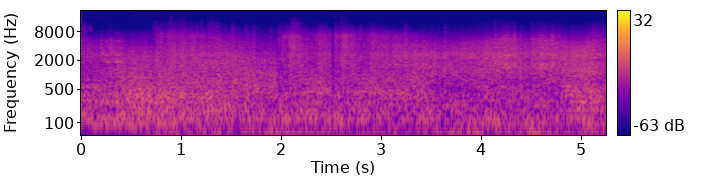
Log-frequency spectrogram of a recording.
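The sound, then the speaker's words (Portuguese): Heavy fire from a deflection tower during a Star Wars space battle, a loud, unbroken barrage of rumbling blasts that roll together into one dense, roaring wall of sound. “Atenção! Tem muito fogo vindo do lado direito daquela torre de deflexão.”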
